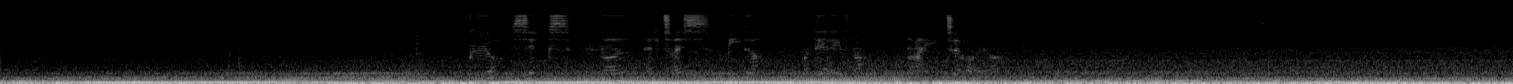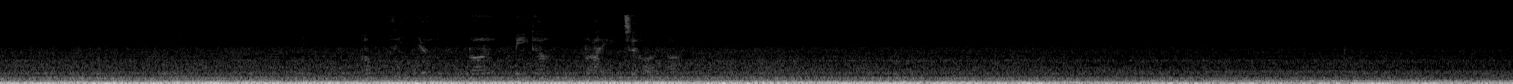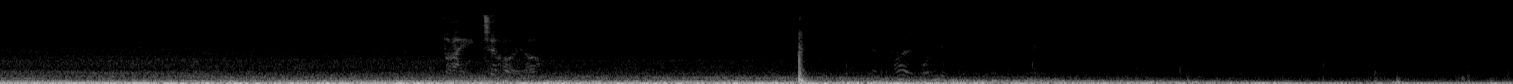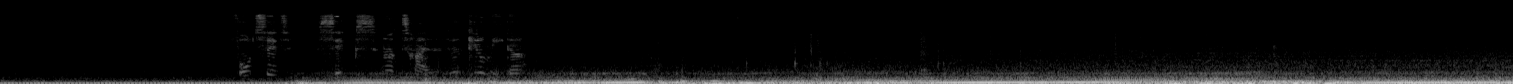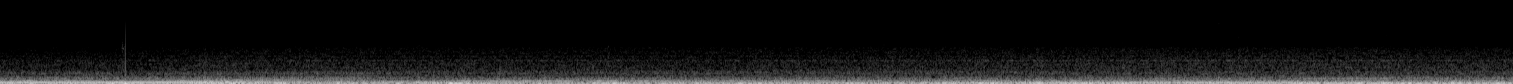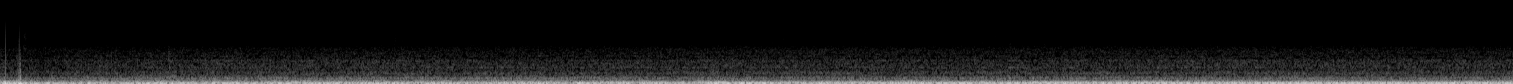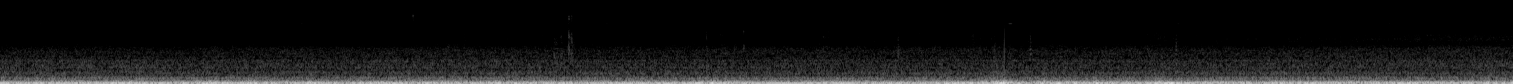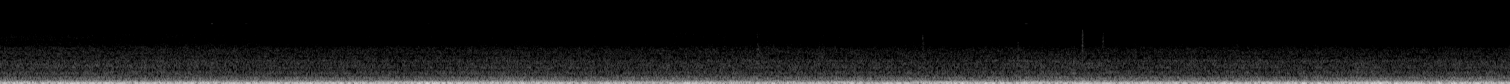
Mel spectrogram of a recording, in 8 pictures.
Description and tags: danish car
That´s what it sounds like, travelling through the Harz mountains in a car with a danish speaking navigation system and some danish friends : )Soundman OKM, A3 adapter and Edirol R-09HR recorder.
binaural, car, danish, field-recording, navigation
